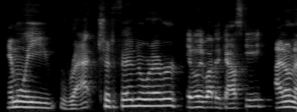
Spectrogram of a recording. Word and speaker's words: Ratajkowski: Emily Ratajkowski? I don't know how to say her last name. Ratajkowski.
